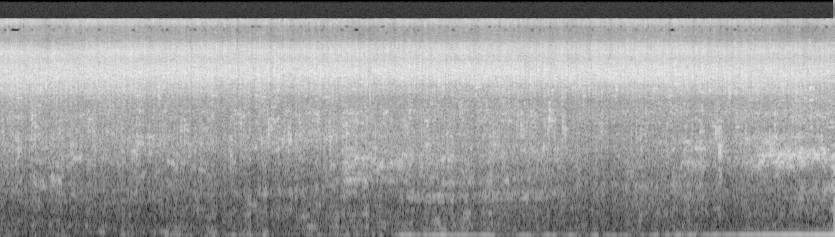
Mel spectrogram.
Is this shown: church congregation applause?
no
